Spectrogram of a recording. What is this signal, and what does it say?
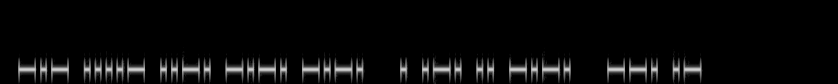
Morse code, heard as a keyed tone, about 22 wpm, 700 Hz. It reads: K4FCC ERIC GA
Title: K1USN SST QSO Practice - 22wpm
